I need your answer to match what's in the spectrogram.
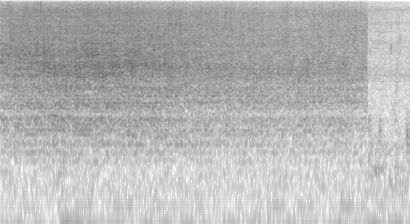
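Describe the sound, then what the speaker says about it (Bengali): Beef haleem hissing loudly as a baghar tempering with fried onions hits the pot, a dense steady sizzle that fades slightly and drops off near the end, with no one talking. "তো আমি এবার বাগারটা দিয়ে দিচ্ছি।"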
